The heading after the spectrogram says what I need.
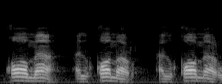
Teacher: Therefore, when we say qama, al-qamar, al-qamar, we notice there's a difference between the fatha of the qaf and the fatha of the mim. The fatha of the qaf is heavier because the qaf is of the letters of tafkhim.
